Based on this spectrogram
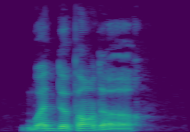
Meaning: Pandora's box (source of unforeseen trouble)
- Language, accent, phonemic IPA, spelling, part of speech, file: French, France, /bwat də pɑ̃.dɔʁ/, boîte de Pandore, noun, LL-Q150 (fra)-boîte de Pandore.wav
